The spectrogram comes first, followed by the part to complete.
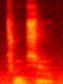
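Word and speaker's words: Tromsø: upfront tip the city center of tromso i believe that's how it's pronounced that o is uh pronounced as o tromso contains uh the highest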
